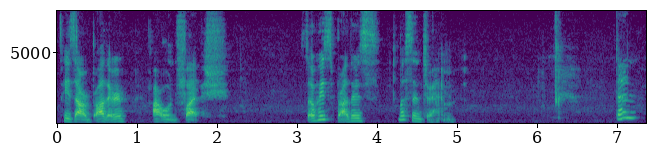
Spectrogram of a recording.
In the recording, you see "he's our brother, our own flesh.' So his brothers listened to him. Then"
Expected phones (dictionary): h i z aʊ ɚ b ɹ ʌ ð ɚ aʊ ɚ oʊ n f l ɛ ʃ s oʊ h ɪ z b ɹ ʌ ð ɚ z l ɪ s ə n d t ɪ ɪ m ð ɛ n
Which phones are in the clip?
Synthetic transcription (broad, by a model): h i z aʊ ɚ b ɹ ʌ ð ɚ aʊ ɚ oʊ n f l ɛ ʃ s oʊ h ɪ z b ɹ ʌ ð ɚ z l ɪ s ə n t ɪ ɪ m ð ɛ n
